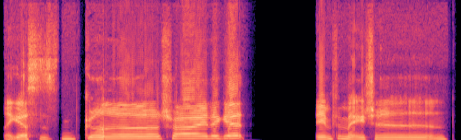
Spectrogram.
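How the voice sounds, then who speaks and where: A woman's voice: fairly high pitch, slow pace, smooth, dry recording. A woman chatting casually as a player in a tabletop role-playing game.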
